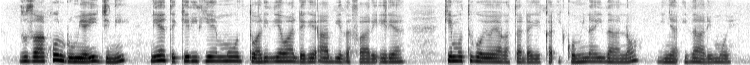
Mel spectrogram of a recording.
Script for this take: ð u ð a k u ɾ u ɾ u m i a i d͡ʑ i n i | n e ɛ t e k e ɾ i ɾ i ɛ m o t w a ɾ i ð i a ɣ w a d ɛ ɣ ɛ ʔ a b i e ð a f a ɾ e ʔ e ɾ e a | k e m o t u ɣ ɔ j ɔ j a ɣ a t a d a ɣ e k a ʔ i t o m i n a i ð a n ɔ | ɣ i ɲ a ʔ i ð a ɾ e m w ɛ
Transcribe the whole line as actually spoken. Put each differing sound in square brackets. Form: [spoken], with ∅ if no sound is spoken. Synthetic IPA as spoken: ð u ð a k [o] ɾ u ɾ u m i a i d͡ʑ i n i | n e ɛ t e k e ɾ i ɾ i ɛ m o t w a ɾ i ð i a [∅] w a d ɛ ɣ ɛ ʔ a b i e ð a f a ɾ e ʔ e ɾ e a | k e m o t u ɣ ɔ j ɔ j a ɣ a t a d a ɣ e k a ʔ i [k] o m i n a i ð a n ɔ | ɣ i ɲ a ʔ i ð a ɾ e m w ɛ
